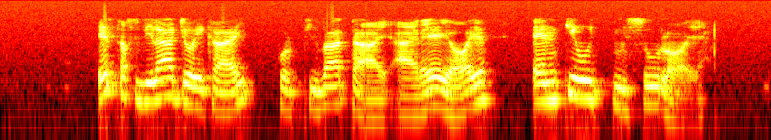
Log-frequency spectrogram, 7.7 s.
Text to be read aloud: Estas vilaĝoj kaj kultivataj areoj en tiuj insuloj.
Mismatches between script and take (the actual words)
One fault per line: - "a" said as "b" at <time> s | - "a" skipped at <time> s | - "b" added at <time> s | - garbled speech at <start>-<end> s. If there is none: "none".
none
